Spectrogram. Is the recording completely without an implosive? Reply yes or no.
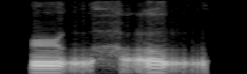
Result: yes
